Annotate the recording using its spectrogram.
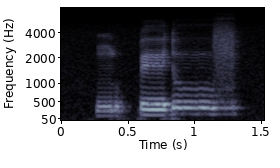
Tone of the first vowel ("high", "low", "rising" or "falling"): low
